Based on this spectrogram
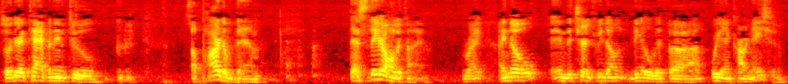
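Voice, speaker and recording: At a spiritualist church, a Caribbean-accented man gives a relaxed teaching talk, his fairly low voice carrying a fairly bright tone at a slow pace. Chatty throughout, he punctuates his points with "right?", captured on a low-quality recording.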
